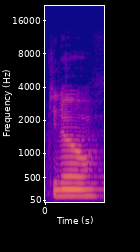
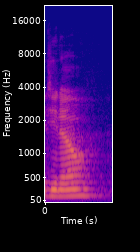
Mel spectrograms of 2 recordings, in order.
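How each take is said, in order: Both takes have the same delivery.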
